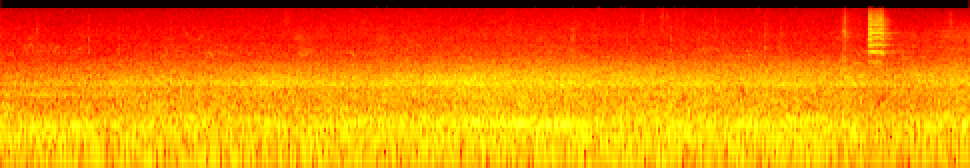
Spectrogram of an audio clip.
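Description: Steady outdoor background noise throughout, with one short, high-pitched bird chirp about five and a half seconds in.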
